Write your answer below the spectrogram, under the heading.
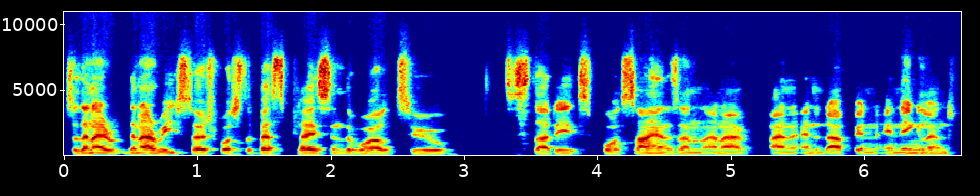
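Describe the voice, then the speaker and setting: Very deep-voiced Finnish man, modest. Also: flat delivery, moderate pace, a bit bright. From Finland. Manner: modest, repeats words while searching for them. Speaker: guest, performance coach. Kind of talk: interview answers. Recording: dull lo-fi audio.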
